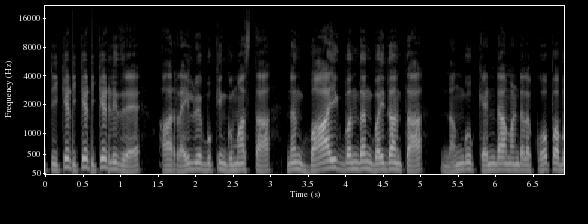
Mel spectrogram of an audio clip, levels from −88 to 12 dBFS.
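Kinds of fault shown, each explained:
CD stuck on one turn: the same 245 ms of speech plays twice with a short mute at each jump, as a scratch knocks the laser back one track.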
